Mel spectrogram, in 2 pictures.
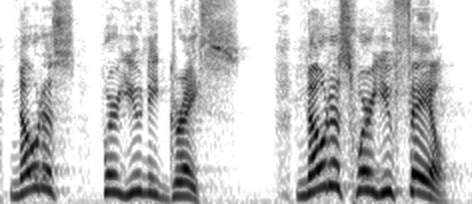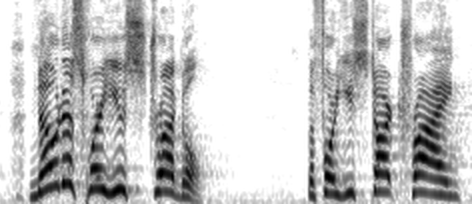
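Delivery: slow, high, forceful exhortation; emphatic preaching. Real, not acted. Preacher urging congregation to see their own failings, emphatic preaching.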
